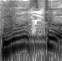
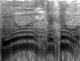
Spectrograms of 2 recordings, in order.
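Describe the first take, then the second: First: The d sound of 'used' is left silent. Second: The d sound of 'used' is clearly pronounced. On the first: The speaker calls it right. "யூஸ் டு அப்படின்னு படிக்கணும். டிக்கு உச்சரிப்பு இல்லாத மாதிரி படிக்கணும்" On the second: The speaker calls it wrong. "இத படிக்கும் போது யூஸ்டு டு அப்படின்னு படிக்க கூடாது"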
